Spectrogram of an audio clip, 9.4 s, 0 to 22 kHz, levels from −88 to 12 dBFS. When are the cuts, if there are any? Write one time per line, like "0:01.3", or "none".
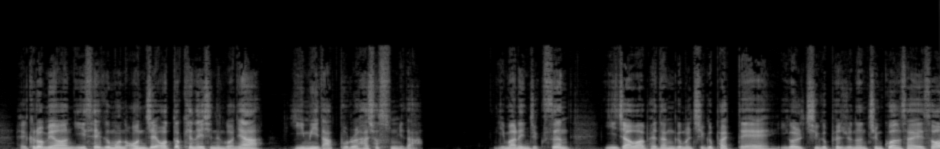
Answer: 0:04.9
